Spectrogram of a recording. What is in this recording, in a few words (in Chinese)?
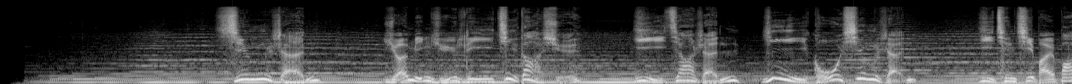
男 专题 解说词; 招商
